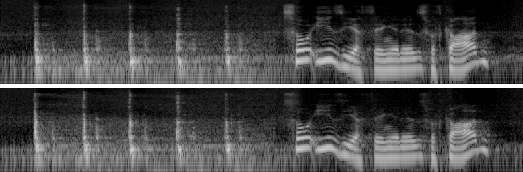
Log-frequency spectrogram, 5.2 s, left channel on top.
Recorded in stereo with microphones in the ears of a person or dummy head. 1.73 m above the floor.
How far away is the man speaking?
About 0.6 m.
